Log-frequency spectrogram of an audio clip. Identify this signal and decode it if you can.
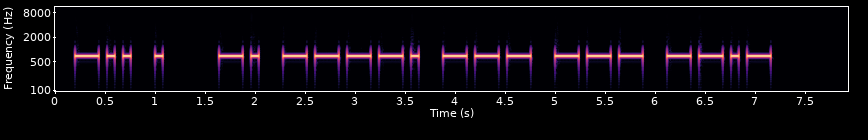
Morse code, heard as a keyed tone, about 16 wpm, 700 Hz. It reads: DE N9OOQ
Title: USA Callsign DE Callsign 15wpm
